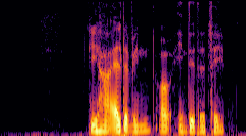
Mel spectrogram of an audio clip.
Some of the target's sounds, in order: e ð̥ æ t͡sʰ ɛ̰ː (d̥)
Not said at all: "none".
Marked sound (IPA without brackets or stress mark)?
b̥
